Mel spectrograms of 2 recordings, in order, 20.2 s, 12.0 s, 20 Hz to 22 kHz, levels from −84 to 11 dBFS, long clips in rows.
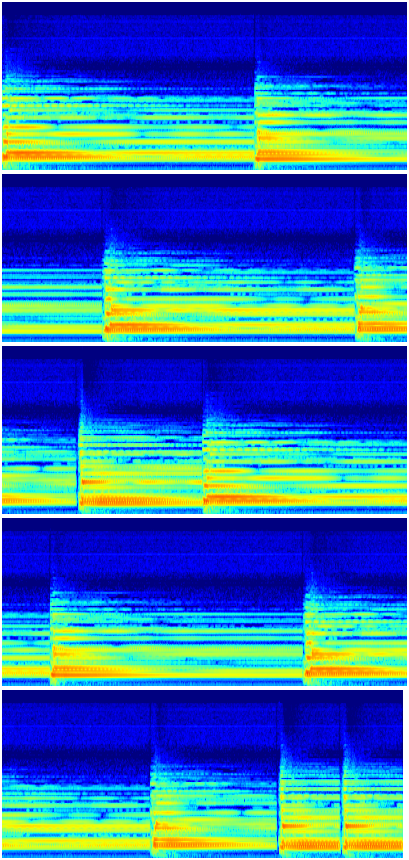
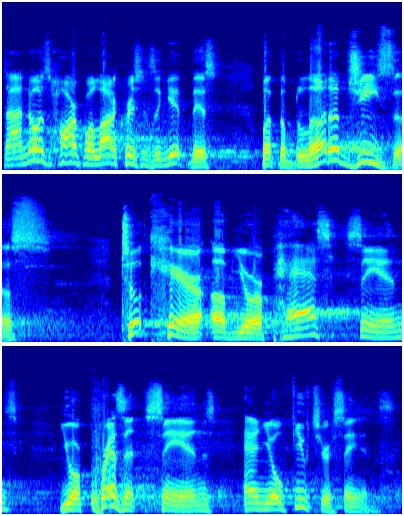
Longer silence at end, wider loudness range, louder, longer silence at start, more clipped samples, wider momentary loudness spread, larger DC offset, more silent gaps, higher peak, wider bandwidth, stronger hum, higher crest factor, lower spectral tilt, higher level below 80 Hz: about the same, 0 s vs 0.1 s; about the same, 4 LU vs 3 LU; first, -15 LUFS vs -29 LUFS; about the same, 0 s vs 0 s; neither; about the same, 13 LU vs 12 LU; neither; neither; first, 0 dBFS vs -14 dBFS; second, 9.6 kHz vs 13 kHz; neither; about the same, 14 dB vs 16 dB; first, -7 dB/octave vs -4.5 dB/octave; first, -58 dBFS vs -68 dBFS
